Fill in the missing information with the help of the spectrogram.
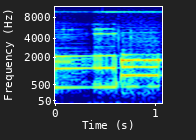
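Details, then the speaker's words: Manual defibrillator in manual defibrillation mode, charged to 150 J during a training demonstration: steady electronic tones signal that the charge is complete and the device is now dangerous, before the shock is delivered. "ж таки чуємо звуковий сигнал який вказує на те що зараз цей пристрій є небезпечним"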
